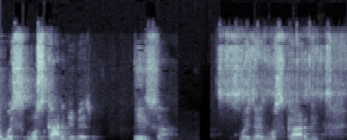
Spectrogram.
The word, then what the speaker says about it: Moscardi: Pronuncia Moscardi mesmo.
